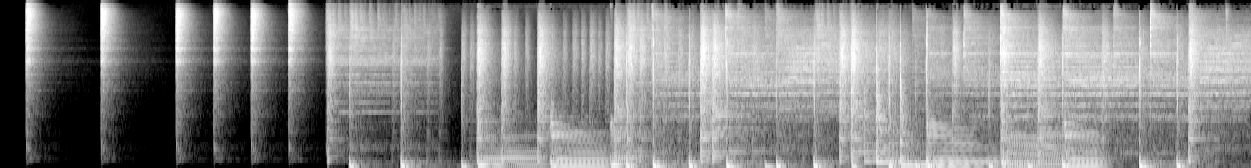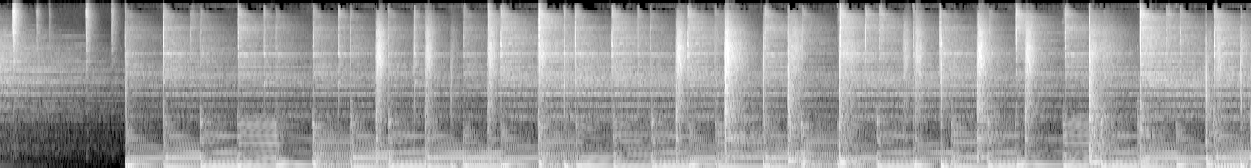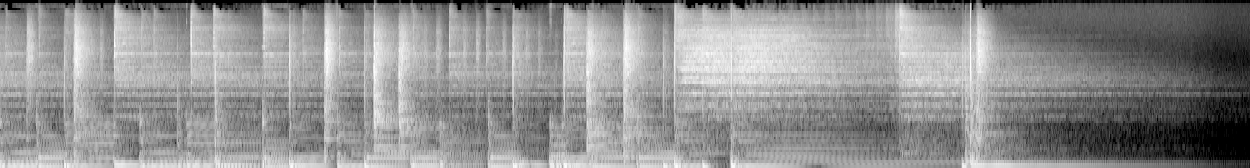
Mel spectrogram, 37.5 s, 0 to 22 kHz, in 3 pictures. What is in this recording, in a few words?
piano bright swing 160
